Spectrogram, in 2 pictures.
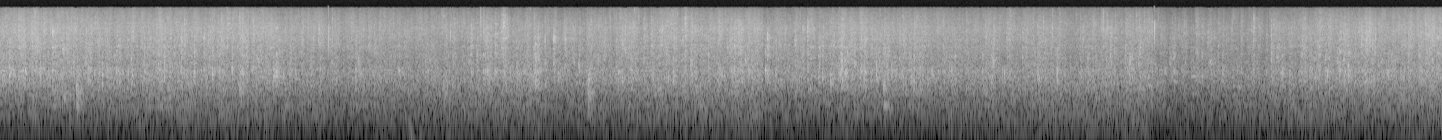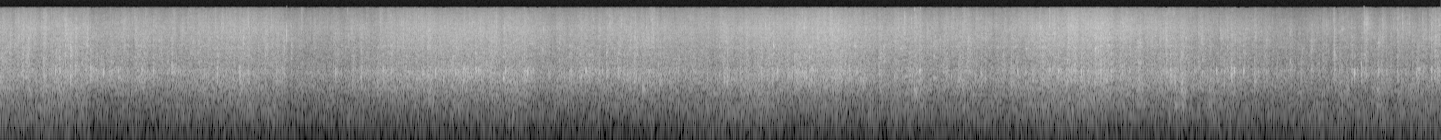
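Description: Torrential rain (Starkregen) pouring down onto a flooded street: a dense, steady hiss of downpour that gently swells and eases.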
